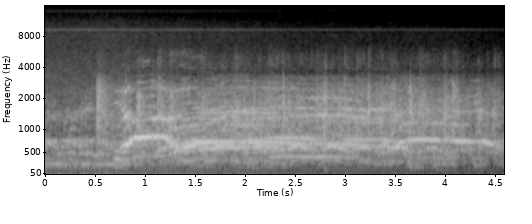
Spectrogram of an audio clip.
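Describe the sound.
A rowdy crowd at a chaotic concert afterparty roars and cheers, skinheads in the audience giving Nazi salutes, with a raised voice shouting or chanting prominently over the steady wall of noise as SD party leader Anders Klarström takes the microphone.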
